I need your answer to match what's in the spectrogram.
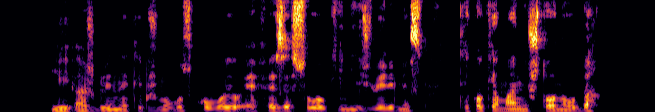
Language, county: Lithuanian, Utena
